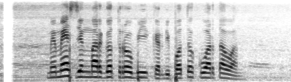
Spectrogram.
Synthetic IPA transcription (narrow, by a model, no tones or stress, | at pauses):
mɛmɛsd͡ʒɨŋmarɡɔt̪robikɨrdipɔt̪ɔkuwart̪awan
